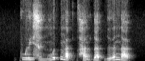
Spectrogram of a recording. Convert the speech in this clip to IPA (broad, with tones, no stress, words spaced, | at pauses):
kwɨ˧jzə̤˨˩nŋo˦˥t̚ŋa˨˩k̚ t̪ʰa̰˧˨ŋɗa˨˩k̚ɣɨ̰˧˥ə̯na˨˩k̚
